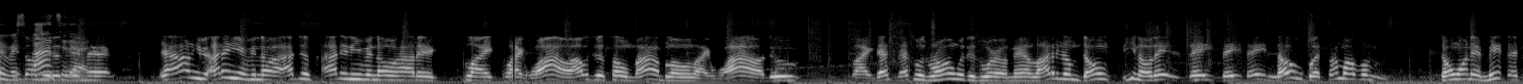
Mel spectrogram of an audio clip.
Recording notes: We opened up the phone lines. We had the listeners call up.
